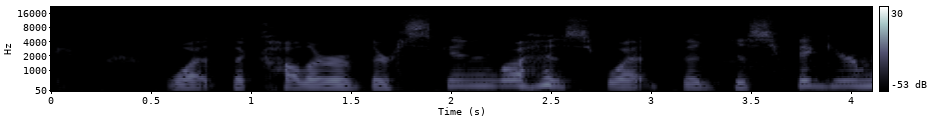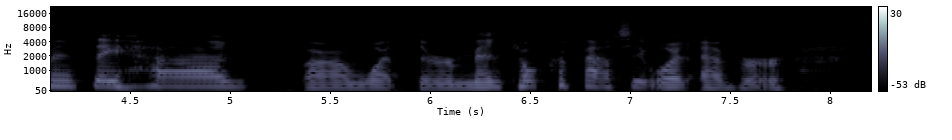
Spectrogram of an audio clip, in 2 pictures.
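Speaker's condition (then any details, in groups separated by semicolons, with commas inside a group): Cleft palate, severe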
